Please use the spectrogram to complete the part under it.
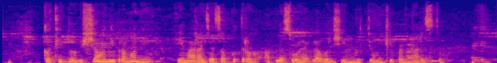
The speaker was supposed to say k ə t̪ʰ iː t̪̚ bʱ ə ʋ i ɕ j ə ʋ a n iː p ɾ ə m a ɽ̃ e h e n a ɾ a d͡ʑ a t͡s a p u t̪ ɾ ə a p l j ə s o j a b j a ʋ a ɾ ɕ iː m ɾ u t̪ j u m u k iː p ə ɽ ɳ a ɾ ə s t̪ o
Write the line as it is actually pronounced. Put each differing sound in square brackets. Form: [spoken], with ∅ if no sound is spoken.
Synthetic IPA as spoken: k ə t̪ʰ iː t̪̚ bʱ ə ʋ i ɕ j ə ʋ a n iː p ɾ ə m a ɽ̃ e h e [m] a ɾ a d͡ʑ a t͡s a p u t̪ ɾ ə a p l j [a] s o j a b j a ʋ [ə] ɾ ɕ iː m ɾ u t̪ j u m u [kʰ] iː p ə ɽ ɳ a ɾ ə s t̪ o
